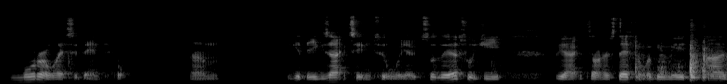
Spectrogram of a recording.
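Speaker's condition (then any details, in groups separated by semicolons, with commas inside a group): No condition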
